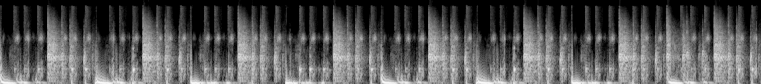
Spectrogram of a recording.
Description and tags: abstract-electrofunkbreakbeats 126bpm-directorscut
this pack contain some electrofunk breakbeats sequenced with various drum machines, further processing in editor, tempo (labeled with the file-name) range from 70 to 178 bpm. (acidized wave files)
abstract, beat, breakbeats, club, dance, distorsion, dj, drum, drum-machine, effect, electro, elektro, filter, funk, hard, heavy, house, loop, percussion, phat, processing, producer, reverb, rhytyhm, soundesign, techno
